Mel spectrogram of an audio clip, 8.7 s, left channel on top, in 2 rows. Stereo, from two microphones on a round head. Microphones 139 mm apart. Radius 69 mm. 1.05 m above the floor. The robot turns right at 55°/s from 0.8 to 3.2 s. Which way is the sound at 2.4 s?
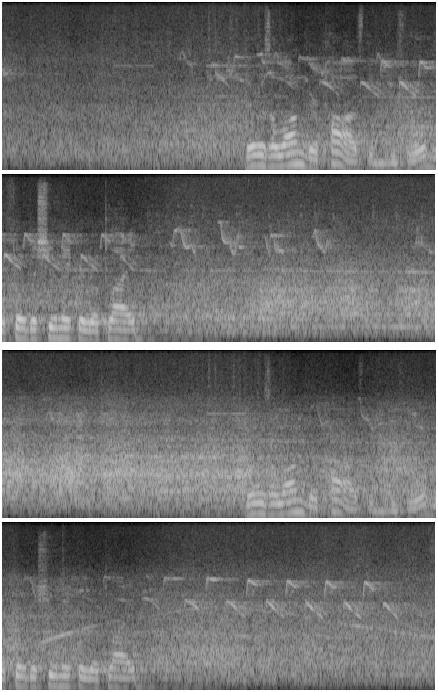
5° left.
